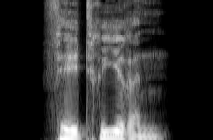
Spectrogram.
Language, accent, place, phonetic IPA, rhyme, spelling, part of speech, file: German, Germany, Berlin, [fɪlˈtʁiːʁən], -iːʁən, filtrieren, verb, De-filtrieren.ogg
- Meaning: to filtrate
